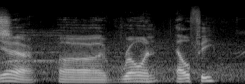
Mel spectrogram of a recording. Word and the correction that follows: Elif: as well. Or Elif. I'm sorry, I said that incorrectly the entire time.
